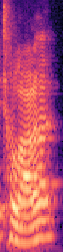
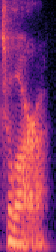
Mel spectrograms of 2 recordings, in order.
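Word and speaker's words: Tlera: Yeah, I say Talara, but I have a weird accent, so it comes out that way, but it's T-L-E-R-A.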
